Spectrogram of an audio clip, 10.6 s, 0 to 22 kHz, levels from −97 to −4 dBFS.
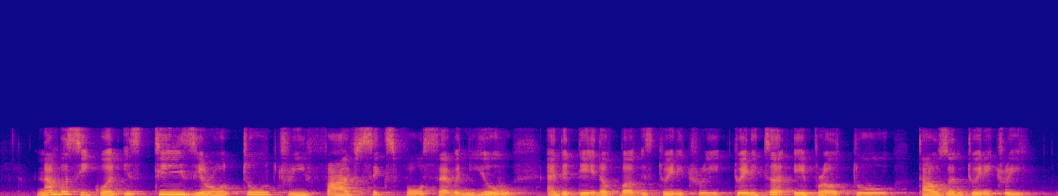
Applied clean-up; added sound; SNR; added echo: none; none; none; none.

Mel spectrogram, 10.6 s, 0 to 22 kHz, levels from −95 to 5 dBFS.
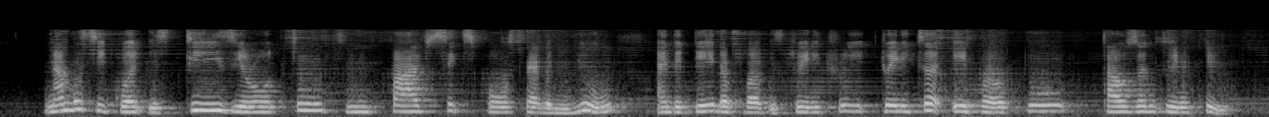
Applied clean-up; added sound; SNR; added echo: neural separator model SepFormer DNS4.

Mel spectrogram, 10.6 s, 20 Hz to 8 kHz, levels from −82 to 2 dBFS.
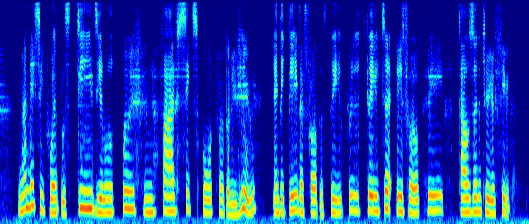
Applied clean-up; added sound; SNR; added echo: neural diffusion model UNIVERSE++.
